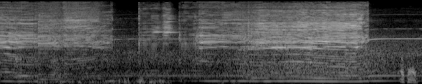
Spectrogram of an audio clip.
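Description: A power tool cuts through a welded metal stair rail part, a loud, sustained high-pitched grinding whine close by, briefly dipping and resuming before it stops near the end.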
